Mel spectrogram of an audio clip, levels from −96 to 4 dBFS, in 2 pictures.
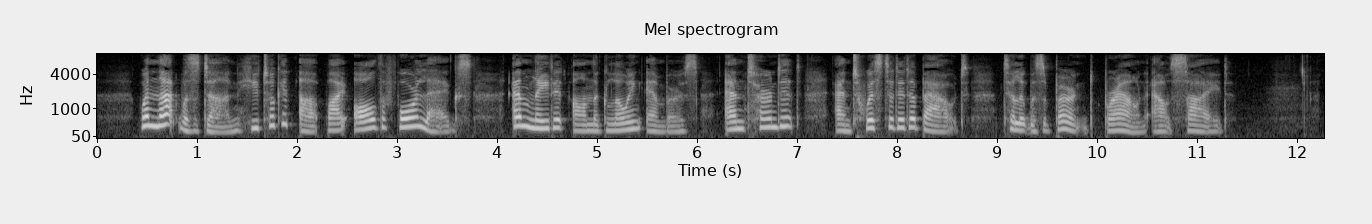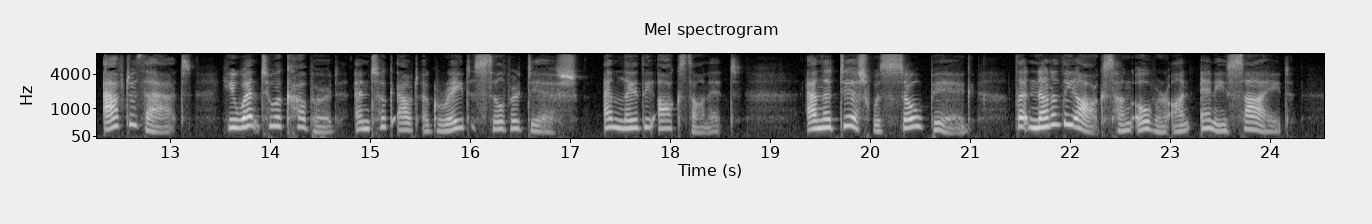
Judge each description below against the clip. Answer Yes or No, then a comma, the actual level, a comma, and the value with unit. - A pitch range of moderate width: No, wide, 7.5 semitones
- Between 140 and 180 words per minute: Yes, average, 170 wpm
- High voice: Yes, high, 235 Hz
